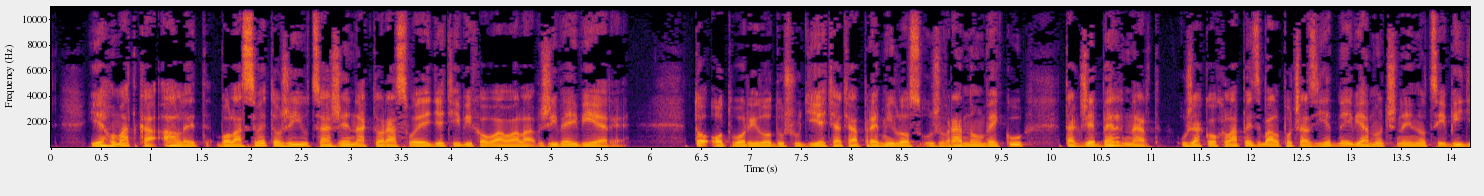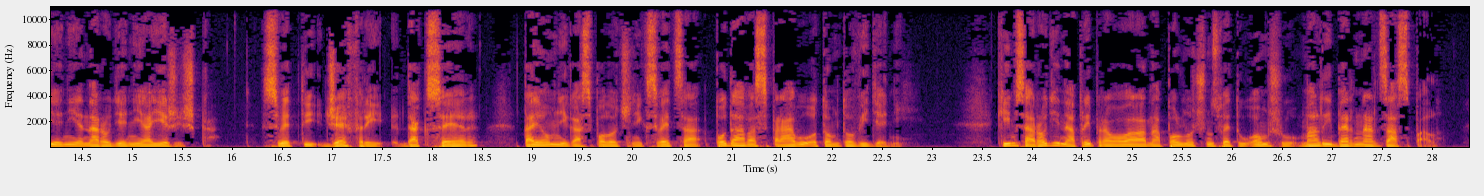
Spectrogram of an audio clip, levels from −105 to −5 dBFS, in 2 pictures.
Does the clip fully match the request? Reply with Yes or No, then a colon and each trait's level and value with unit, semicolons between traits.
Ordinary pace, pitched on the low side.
Yes: average, 125 wpm; low, 110 Hz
